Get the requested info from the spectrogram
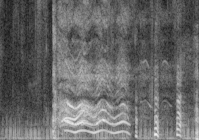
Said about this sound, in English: you hear the cat purring. Yeah.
